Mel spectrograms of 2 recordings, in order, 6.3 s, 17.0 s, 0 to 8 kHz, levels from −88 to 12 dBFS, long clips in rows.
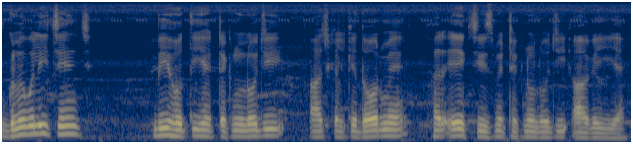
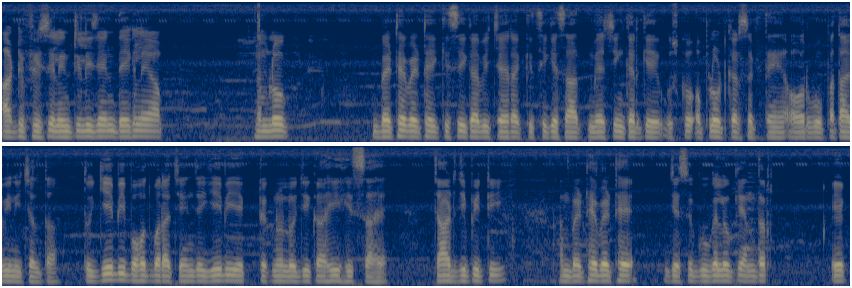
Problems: constant background noise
